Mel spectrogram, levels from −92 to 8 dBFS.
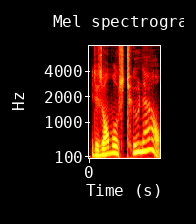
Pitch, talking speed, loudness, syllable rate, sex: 185 Hz, 210 wpm, -14 LUFS, 4.5 syllables/s, male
